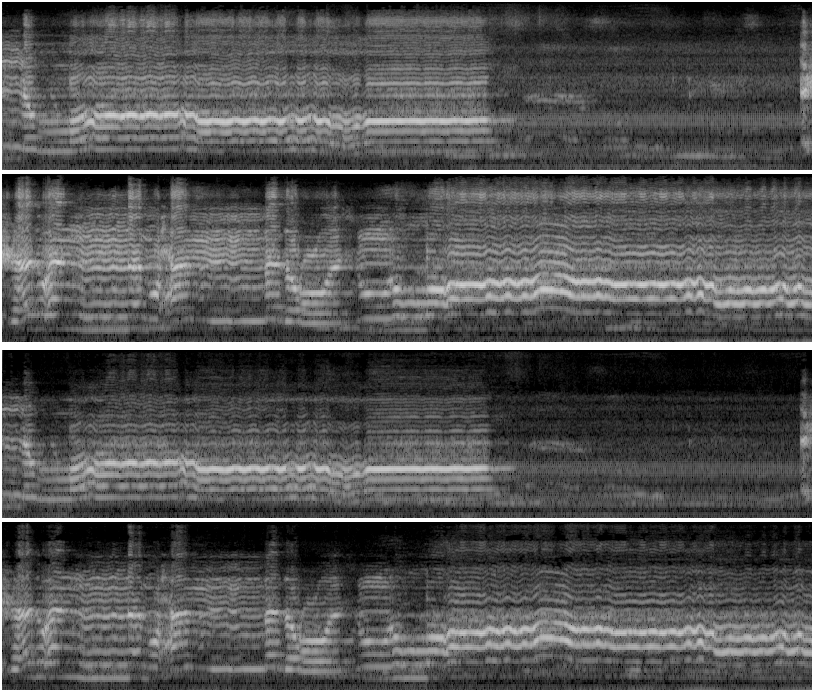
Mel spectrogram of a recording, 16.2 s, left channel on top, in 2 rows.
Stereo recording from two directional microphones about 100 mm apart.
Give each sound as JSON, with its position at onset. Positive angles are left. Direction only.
{"t": 0.0, "sound": "music", "side_deg": -35}
{"t": 8.0, "sound": "synthetic singing", "side_deg": -30}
